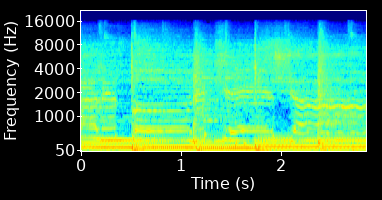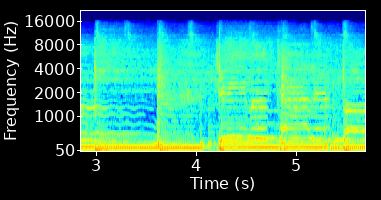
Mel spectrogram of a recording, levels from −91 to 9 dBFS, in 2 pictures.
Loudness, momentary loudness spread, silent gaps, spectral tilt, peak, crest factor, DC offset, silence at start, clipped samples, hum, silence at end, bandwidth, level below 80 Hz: -21 LUFS; 2 LU; none; -4.5 dB/octave; -4 dBFS; 18 dB; under 0.1%; 0 s; under 0.1%; none; 0 s; 16.5 kHz; -32 dBFS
